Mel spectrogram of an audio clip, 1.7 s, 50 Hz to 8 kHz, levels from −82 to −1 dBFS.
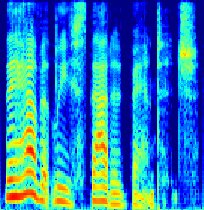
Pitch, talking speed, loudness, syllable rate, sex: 190 Hz, 210 wpm, -18 LUFS, 5.7 syllables/s, female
